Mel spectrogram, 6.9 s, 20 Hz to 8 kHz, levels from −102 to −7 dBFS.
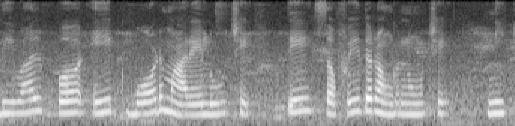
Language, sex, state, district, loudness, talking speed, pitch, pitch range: Gujarati, female, Gujarat, Gandhinagar, -18 LUFS, 105 wpm, 235 Hz, 220-250 Hz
